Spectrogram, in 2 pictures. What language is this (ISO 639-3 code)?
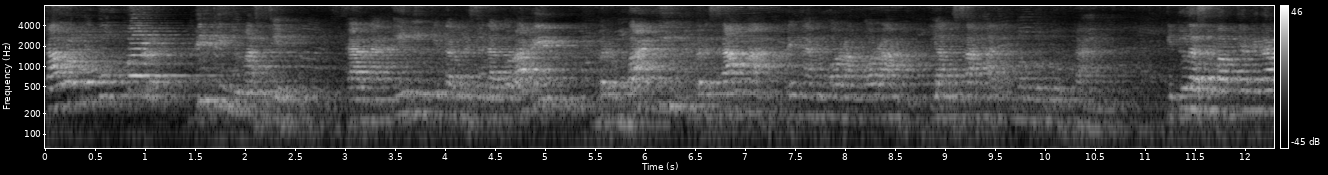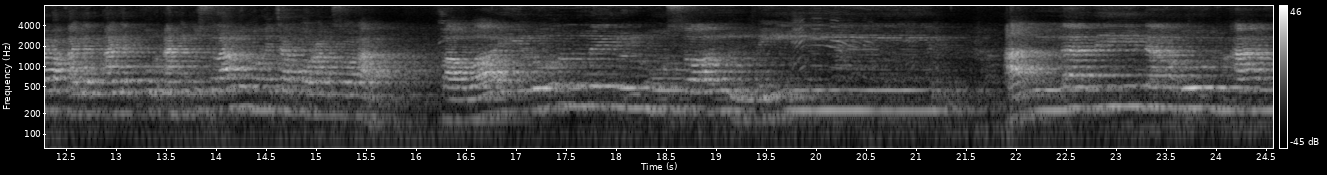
ind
